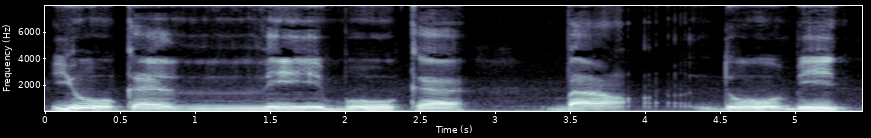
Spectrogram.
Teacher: Zal di situ huruf sebut seperti huruf Z tetapi keluar lidah sedikit.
